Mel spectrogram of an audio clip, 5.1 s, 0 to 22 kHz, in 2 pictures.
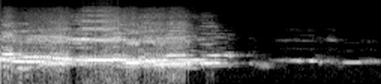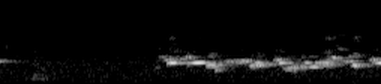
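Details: Several Australian magpies perched on a person in 2015 sing at close quarters: a loud, raw, scratchy burst first, then a soft low warble, a second of silence, and a quiet bubbling warble again.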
